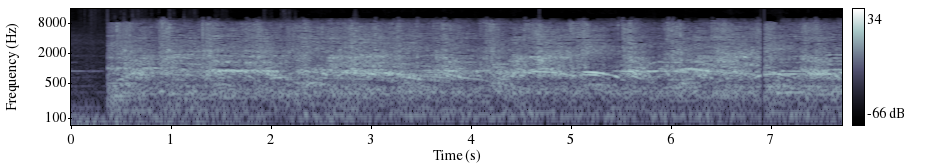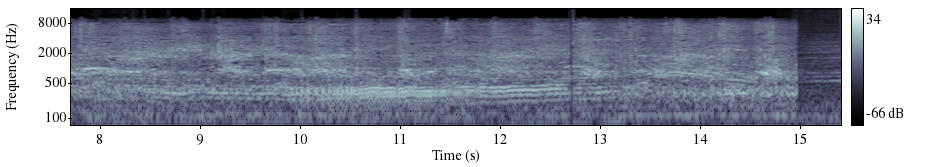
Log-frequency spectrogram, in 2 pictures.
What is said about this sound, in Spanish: Una iglesia cristiana en Cienfuego. Un coro de ciento y tantas mujeres gritando, cantando, coreando Cuba para Cristo. Esto nunca se ha visto.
